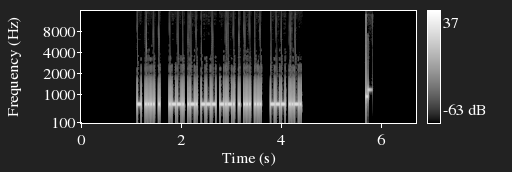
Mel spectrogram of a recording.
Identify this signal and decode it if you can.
Morse code, heard as a keyed tone, about 44 wpm, 700 Hz. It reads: THE PROCESS OF
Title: Sets of 3 Words 45wpm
